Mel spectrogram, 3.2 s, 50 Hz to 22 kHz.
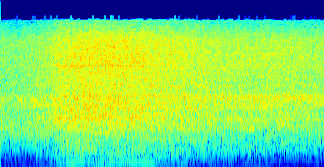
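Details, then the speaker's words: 2017 Jeep Wrangler Rubicon with P0390/P0394 bank 2 intake cam circuit codes, at start after swapping cam sensors bank to bank: revs then hissy metallic rattle; startup rattle, cause unconfirmed, bank 2 intake cam about 6 degrees off. "It's not a good sound. Like it's phasing the exhaust probably to warm up the cats, but they're not equal."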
